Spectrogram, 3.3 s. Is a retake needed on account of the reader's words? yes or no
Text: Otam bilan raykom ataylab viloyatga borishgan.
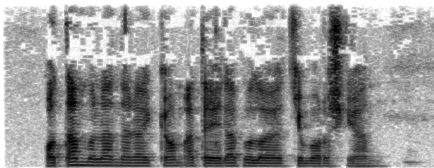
no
